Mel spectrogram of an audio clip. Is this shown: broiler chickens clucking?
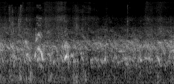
yes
